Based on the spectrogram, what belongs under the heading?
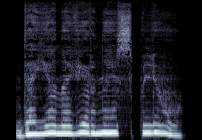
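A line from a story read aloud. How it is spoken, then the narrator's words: Breathless girl. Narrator (Russian): выдохнула девушка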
